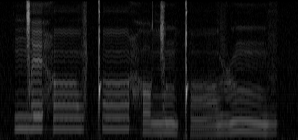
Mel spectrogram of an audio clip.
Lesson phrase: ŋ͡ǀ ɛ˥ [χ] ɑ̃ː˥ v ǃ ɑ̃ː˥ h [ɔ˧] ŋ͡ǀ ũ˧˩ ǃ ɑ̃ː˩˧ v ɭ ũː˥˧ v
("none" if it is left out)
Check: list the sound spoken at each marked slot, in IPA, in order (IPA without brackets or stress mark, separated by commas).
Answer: h, ɔ˧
